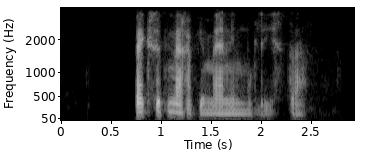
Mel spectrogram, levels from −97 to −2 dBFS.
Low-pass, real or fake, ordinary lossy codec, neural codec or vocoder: 3.6 kHz; real; Opus, 16 kbps; none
